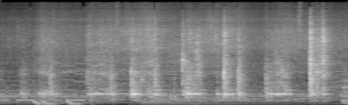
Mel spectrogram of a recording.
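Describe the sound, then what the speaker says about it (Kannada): Shredded cabbage tipped into a pan for an egg bhurji stir fry and stirred, loud close scraping strokes and rustling with a soft sizzle, in rhythmic bursts and no talking. "ಈಗ ಎಲೆಕೋಸು ಹಾಕ್ತಾ ಇದ್ದೀನಿ. ನಿಧಾನಕ್ಕೆ ತಿರುಗಿಸ್ಕೊಳ್ಳಿ"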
